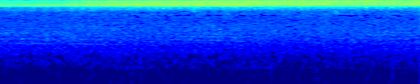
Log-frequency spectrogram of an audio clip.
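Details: Chirping grasshoppers in a rural summer meadow among wildflowers: an unbroken, very high, fizzing trill that grows a little louder during the first second, then stays even.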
